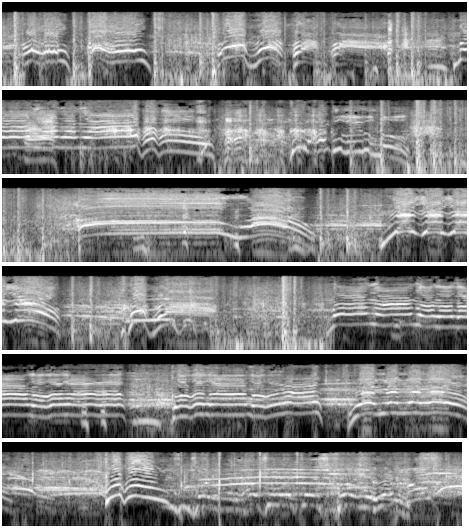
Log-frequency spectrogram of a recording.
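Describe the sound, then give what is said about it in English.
Fireworks pop and boom in rapid, continuous bursts at a ballpark, with whistling streaks rising among the blasts, while a crowd cheers and shouts throughout. “A truly amazing fireworks display”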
